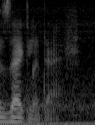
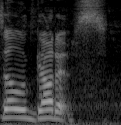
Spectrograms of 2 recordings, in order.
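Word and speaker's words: Zelgadis: Zegladesh. Finally deciding to show your face, I see. That didn't sound right. Gary, I think it's pronounced Zell Gladys? It's Zell Gladys.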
